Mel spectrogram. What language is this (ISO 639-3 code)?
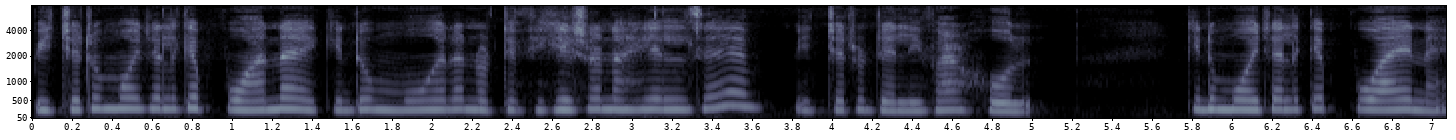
asm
